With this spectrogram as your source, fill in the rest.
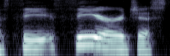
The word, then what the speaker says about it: theurgist: So theurgist is what you said, right?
